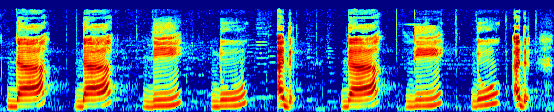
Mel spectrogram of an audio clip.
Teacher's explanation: Jadi da, tidak ada angin, cuma ada suaranya saja. Da, di, du, ad. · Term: jahar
